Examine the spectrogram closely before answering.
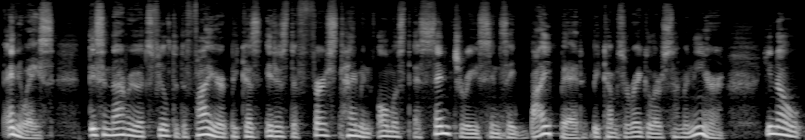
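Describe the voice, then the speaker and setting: A man voicing a nervous, gossipy male demon in an ASMR audio drama, talking in hushed tones and stammering often. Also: fairly low pitch, husky.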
